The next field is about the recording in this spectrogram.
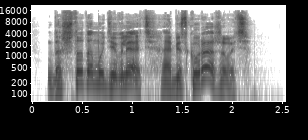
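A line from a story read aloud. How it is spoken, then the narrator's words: Exclaiming with delighted disbelief. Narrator (Russian): Со смесью восторга и неверия воскликнул Цезон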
